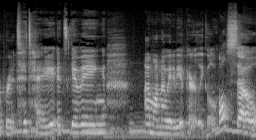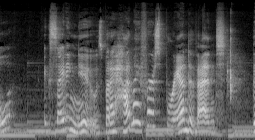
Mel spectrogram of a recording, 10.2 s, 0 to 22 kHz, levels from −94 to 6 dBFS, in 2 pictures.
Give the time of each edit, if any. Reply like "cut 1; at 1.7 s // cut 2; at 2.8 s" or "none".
cut 1; at 4.2 s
